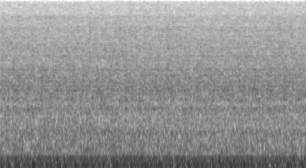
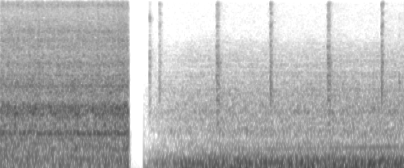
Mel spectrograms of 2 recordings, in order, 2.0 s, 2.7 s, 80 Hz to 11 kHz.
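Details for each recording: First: 2002 Toyota Camry with head gasket leak from pulled rear head bolt threads, fast idle about 1250–1300 rpm during Bear's head gasket sealer treatment, steam from tailpipe: steady even drone, no knocks; leak not audible. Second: 2002 Toyota Camry after Bear's True Blue head gasket sealer for head gasket leak from pulled rear head bolt threads, idling: steady low even rumble, no sputtering or misfire; normal idle.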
